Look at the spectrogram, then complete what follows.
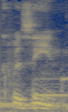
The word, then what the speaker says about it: cuisine: Oh, cuisine? It's pronounced cuisine, Kiana.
